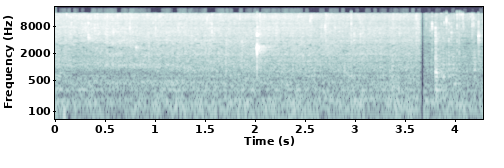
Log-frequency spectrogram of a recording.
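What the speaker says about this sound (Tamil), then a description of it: "1 கரண்டி மாவு எடுத்து அப்படி விட்டுருங்க" Nei appam batter fries in hot oil in a kadai with a steady, close, bright sizzling hiss. A small pop stands out midway and a brief clatter comes near the end, with no voices.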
